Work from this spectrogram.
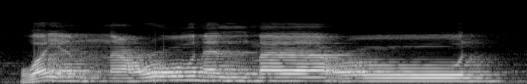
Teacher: او واو مدہ ہے، ایک الف کے برابر کھینچ کر پڑھیں گے، نون ساکن پڑھا جائے گا، وقف بالاسکان ہوگا وقف کی صورت میں۔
